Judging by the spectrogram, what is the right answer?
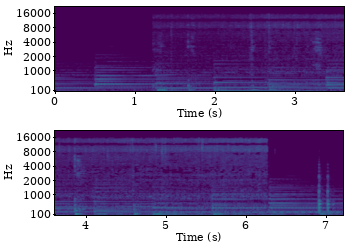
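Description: Chopped green pepper and cherry tomatoes sizzling in a nonstick frying pan as they are stirred, with a few clicks of the utensil against the pan. The sizzle starts about a second in and stops near the end, over background music.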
